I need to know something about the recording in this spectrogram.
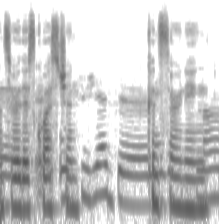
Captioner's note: speaking French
